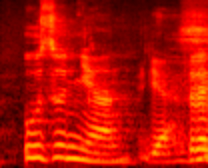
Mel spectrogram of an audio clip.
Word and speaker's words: Ouzonian: Ceza, pronounce your beautiful second name for me. Ouzonian. Ouzonian.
